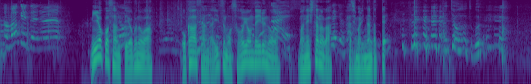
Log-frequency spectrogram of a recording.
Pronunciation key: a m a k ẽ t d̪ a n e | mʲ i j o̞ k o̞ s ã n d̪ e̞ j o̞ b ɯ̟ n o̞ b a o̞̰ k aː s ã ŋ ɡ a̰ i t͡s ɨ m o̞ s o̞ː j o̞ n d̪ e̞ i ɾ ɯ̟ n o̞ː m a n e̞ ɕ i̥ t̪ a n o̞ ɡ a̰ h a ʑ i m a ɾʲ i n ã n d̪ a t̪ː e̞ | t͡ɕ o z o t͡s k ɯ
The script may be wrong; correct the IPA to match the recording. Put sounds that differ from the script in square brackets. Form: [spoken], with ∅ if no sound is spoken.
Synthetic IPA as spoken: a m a k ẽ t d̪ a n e | mʲ i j o̞ k o̞ s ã n [t̪] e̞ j o̞ b ɯ̟ n o̞ [β] a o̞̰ k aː s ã ŋ ɡ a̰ i t͡s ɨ m o̞ s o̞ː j [õ̞] n d̪ e̞ i ɾ ɯ̟ n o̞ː m a n e̞ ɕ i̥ t̪ a n o̞ ɡ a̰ h a ʑ i m a ɾʲ i n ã n d̪ a t̪ː e̞ | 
